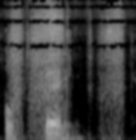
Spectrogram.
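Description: A man's voice telling a story in Karen, in two short phrases with a rising and falling pitch.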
